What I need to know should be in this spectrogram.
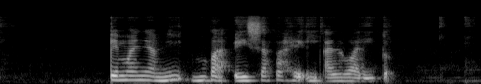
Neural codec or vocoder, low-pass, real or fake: codec, 32 kHz, 1.9 kbps, SNAC; 9.9 kHz; fake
